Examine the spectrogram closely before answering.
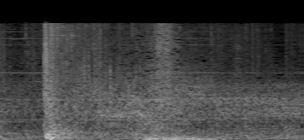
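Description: A burst of magic whooshes and crackles.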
